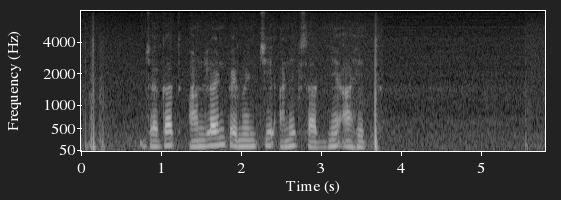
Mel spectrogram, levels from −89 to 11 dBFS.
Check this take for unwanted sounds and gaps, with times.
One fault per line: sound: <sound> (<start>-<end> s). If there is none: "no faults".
no faults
